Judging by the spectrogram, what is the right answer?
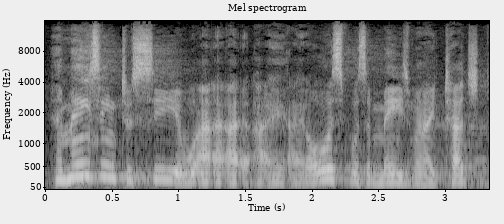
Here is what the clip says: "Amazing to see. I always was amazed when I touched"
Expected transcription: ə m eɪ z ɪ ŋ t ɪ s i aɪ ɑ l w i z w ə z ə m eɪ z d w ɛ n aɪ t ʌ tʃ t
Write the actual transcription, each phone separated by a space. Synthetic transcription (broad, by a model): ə m eɪ z ɪ ŋ t ɪ s i aɪ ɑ l w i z w ə z ə m eɪ z d w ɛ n aɪ t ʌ tʃ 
